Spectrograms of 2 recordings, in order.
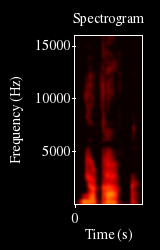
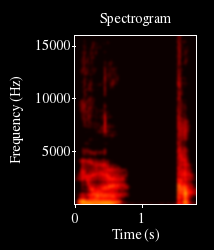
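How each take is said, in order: First: It is said at normal speed. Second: It is said slowly and drawn out.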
